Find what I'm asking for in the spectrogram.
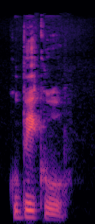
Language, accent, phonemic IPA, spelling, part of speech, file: French, France, /ku.pe kuʁ/, couper court, verb, LL-Q150 (fra)-couper court.wav
- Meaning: to shut down, to cut off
